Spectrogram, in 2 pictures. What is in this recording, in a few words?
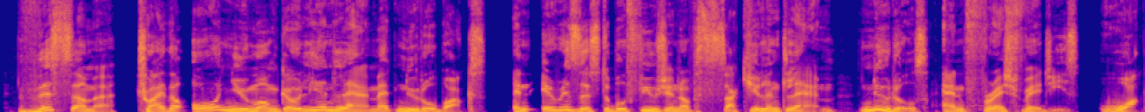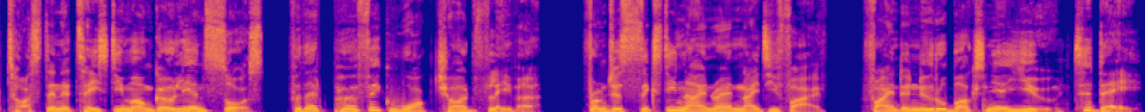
English HardSell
